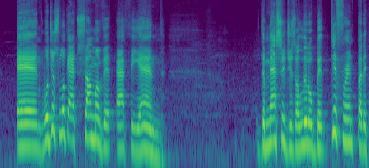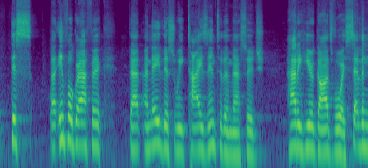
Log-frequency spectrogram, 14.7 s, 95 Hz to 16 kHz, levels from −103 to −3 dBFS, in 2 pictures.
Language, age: English, 40-59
